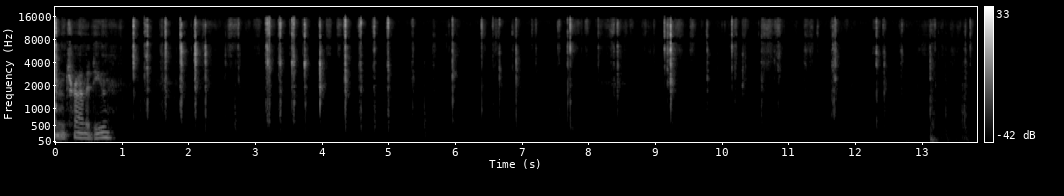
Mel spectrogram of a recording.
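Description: An ink applicator taps and dabs quickly against a piece of paper.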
